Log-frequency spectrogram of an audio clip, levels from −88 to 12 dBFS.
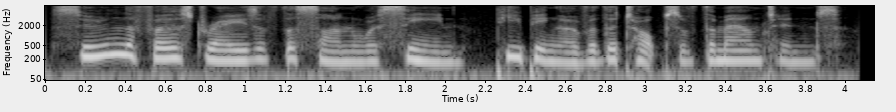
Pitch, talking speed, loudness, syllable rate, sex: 190 Hz, 230 wpm, -17 LUFS, 5.2 syllables/s, female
